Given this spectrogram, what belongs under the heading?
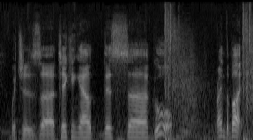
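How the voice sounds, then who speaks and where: Medium pitch and ordinary pitch variation from a man, with noticeable background noise. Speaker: gaming streamer. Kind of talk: live stream gameplay chat. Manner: stutters at times; animated.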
